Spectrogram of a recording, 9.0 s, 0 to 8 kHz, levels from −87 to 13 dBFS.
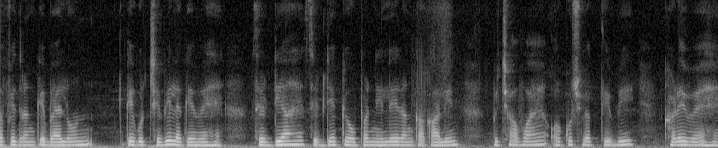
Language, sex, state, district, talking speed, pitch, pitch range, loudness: Hindi, female, Bihar, Patna, 195 wpm, 185 Hz, 180-195 Hz, -15 LUFS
